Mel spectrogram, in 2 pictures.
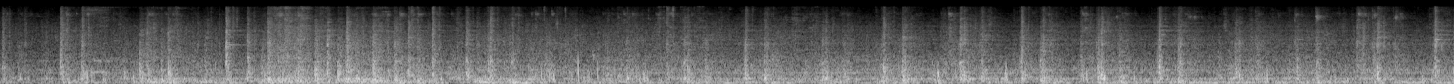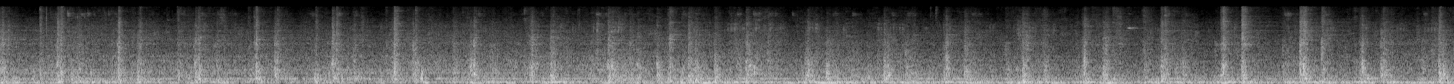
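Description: White Pass & Yukon Route narrow-gauge passenger train rolling along the track, heard from the open platform of a coach. There is a steady rumble, a faint hum, and an uneven clatter of sharp clicks from the wheels on the rails.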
